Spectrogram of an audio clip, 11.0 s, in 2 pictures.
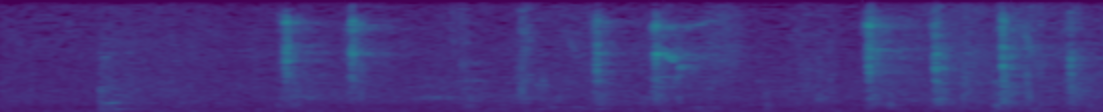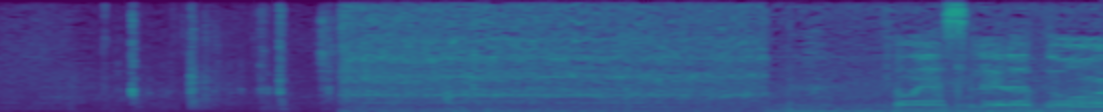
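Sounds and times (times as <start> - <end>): car engine running: 7.2 - 11.0.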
